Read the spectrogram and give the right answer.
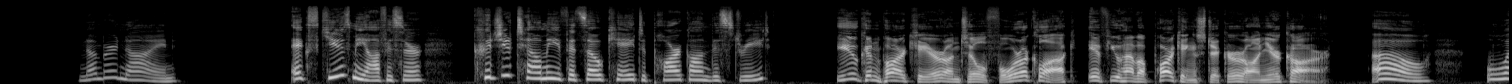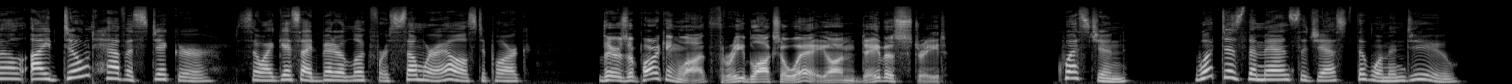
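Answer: Park in the parking lot on Davis Street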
